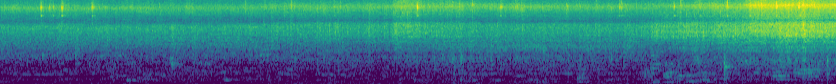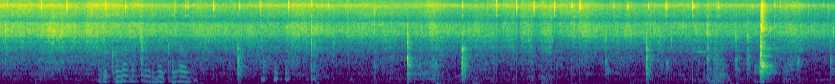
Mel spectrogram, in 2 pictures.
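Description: Shredded cabbage and potatoes sizzling as they fry in a dark pan. The sizzle gets louder about ten seconds in, when the fry is stirred, and from then on the spatula gives repeated clicks and scrapes against the pan, with one sharp knock near the end.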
